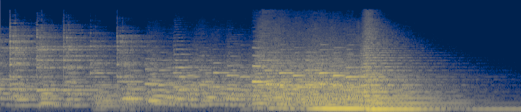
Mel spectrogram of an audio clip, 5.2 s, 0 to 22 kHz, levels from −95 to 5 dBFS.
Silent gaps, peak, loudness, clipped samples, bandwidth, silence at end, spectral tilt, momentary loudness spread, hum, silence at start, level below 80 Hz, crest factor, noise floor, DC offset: none; -4 dBFS; -20 LUFS; under 0.1%; 11 kHz; 0 s; -6.5 dB/octave; 13 LU; none; 0 s; -28 dBFS; 16 dB; -40 dBFS; under 0.1%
